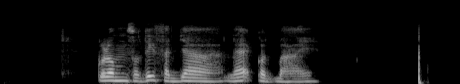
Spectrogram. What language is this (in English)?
Thai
